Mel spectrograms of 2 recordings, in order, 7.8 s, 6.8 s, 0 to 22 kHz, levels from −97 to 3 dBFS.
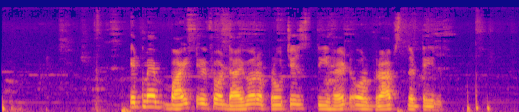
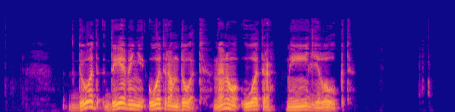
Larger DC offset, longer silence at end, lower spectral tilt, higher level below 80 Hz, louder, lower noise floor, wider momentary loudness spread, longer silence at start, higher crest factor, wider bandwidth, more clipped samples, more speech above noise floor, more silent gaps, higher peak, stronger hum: neither; second, 0.45 s vs 1.6 s; second, -6.5 dB/octave vs -8.5 dB/octave; first, -42 dBFS vs -52 dBFS; first, -16 LUFS vs -21 LUFS; second, -50 dBFS vs -87 dBFS; first, 20 LU vs 10 LU; second, 0.05 s vs 1.05 s; about the same, 16 dB vs 16 dB; first, 16.5 kHz vs 10.5 kHz; neither; second, 35 dB vs 67 dB; neither; first, -2 dBFS vs -6 dBFS; neither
